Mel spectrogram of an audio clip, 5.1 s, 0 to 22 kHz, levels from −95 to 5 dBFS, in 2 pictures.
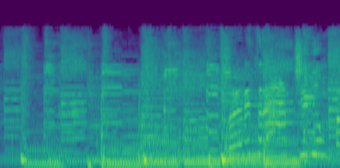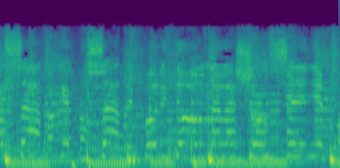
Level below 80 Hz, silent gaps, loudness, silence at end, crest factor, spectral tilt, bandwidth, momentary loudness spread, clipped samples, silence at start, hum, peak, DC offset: -38 dBFS; none; -19 LUFS; 0 s; 18 dB; -4 dB/octave; 11.5 kHz; 8 LU; under 0.1%; 0 s; none; -2 dBFS; under 0.1%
